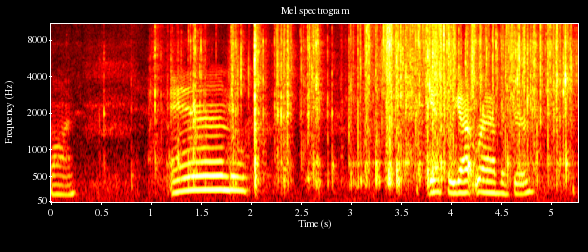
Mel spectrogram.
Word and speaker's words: Ravager: I'm trying to say her name correctly, I really am. It was years till I realized, wait, there's no N in that name. I've been saying it with an N this entire time.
